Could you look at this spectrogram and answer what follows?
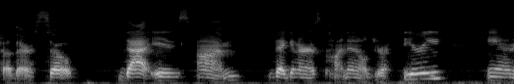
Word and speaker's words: Wegener: it looks like it's a W but it's pronounced a begginer the continental drift hypothesis using information from the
